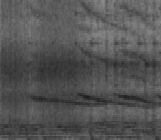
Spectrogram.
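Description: Hadrah ensemble of rebana frame drums and percussion playing a steady, even rhythm, with a melody line above it.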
